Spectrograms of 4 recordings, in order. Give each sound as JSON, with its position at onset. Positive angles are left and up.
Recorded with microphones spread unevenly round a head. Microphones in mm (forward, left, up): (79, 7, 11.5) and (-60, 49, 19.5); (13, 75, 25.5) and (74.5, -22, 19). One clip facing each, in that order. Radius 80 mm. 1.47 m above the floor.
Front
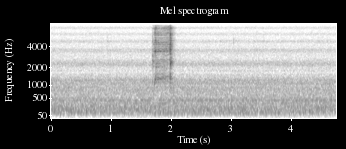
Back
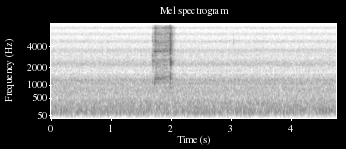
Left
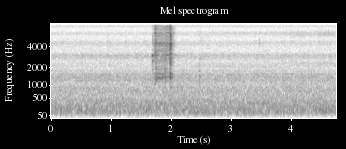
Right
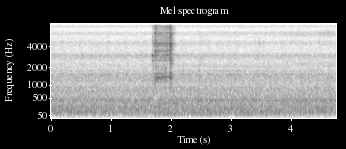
{"t": 1.7, "sound": "a camera shutter", "azimuth_deg": -120, "distance_m": 0.8}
